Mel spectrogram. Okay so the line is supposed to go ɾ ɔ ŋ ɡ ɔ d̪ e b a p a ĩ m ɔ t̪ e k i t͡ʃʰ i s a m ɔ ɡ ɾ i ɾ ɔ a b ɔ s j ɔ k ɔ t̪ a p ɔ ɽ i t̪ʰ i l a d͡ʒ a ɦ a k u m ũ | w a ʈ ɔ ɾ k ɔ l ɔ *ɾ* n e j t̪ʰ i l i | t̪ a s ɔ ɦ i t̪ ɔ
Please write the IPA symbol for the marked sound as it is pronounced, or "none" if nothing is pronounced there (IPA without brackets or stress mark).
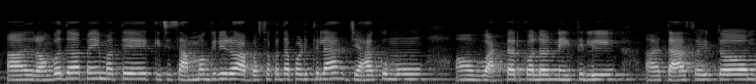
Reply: ɾ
